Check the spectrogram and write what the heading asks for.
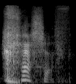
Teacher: you got to say it from the guttural, kind of like you're hawking a loogie.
